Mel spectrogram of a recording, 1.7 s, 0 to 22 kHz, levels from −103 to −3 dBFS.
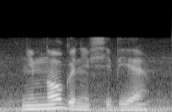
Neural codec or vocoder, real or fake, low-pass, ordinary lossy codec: none; real; 5.4 kHz; none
